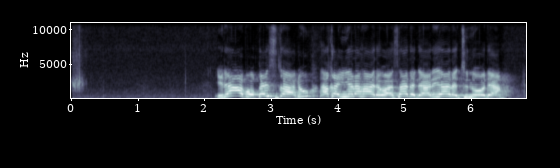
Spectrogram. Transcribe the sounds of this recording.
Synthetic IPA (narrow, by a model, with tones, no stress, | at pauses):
ʔɪ˨dɐ˦ŋʔa˨boː˨ka˦jsʊ˦ka˨ha˨ɗu˦ʔa˦kɐ˨ɲji˦ɽa˦haː˨da˨waː˨saː˦da˨daː˨ɽɪ˦jaː˦da˨tɪ˦noː˦daː˦˨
